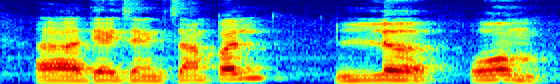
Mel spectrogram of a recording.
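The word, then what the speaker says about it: l'homme: before it like uh there is an example L om l means the as in English you know uh uh the definite pronoun the so l l l om om which means men so together they become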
